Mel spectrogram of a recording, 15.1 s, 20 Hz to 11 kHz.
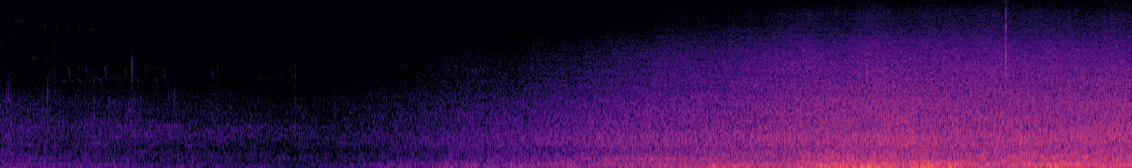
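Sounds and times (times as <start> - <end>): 
river water flowing: 8.1 - 15.0.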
